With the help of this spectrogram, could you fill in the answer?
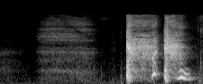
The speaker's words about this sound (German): nicht wundern, ich habe Husten. ja, leider.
